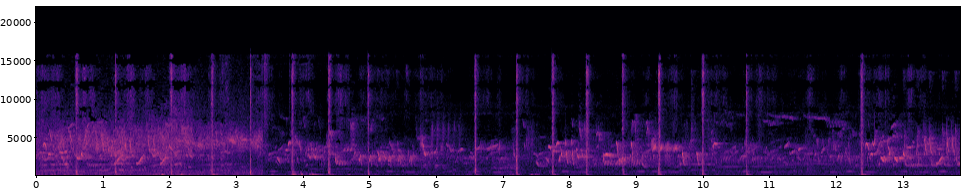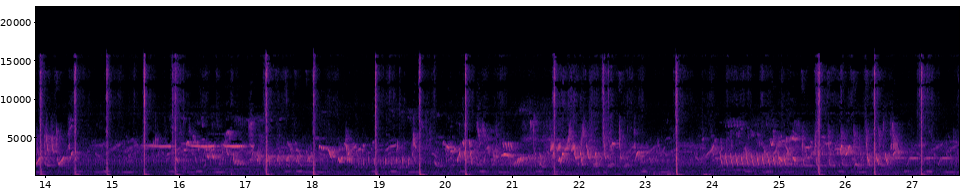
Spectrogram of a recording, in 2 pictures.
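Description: Small birds chirping and trilling in repeated phrases, with frequent sharp clicks throughout.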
